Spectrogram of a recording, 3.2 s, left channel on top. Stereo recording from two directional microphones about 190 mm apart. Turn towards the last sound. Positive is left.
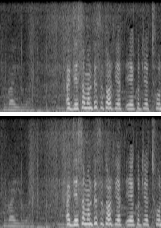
turn(degrees=-45)  # may be behind; listen again after turning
